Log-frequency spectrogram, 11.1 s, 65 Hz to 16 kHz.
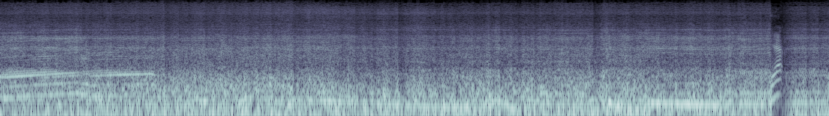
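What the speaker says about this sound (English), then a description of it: "So I'm in second gear. I've not tried the quick shifter yet, so we'll give that a go while we're at it." A 2016 Yamaha YZF R1 motorcycle accelerates hard in second gear to overtake a car, its engine roaring loud and close under heavy wind rush, with a sharp gear change near the end.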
